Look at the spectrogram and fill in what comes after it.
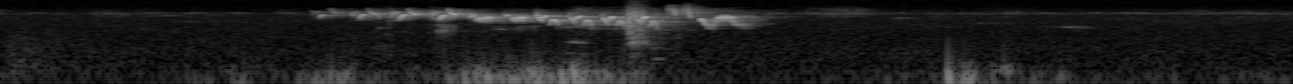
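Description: A songbird singing one fast phrase of high chirps that falls in pitch, about two seconds long, starting about one and a half seconds in, over a faint steady high tone. A single soft thump comes shortly after the song ends.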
